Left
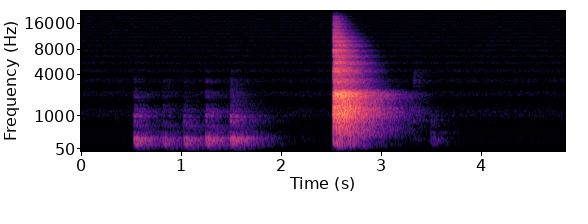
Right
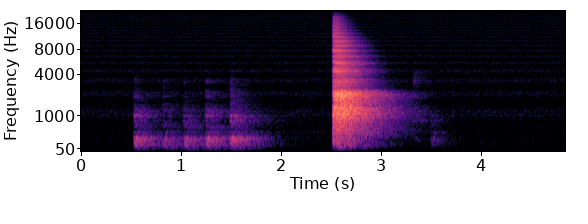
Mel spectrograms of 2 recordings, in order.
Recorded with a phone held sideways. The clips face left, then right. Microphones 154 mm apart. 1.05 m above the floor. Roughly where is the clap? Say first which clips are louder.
Even; centre.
